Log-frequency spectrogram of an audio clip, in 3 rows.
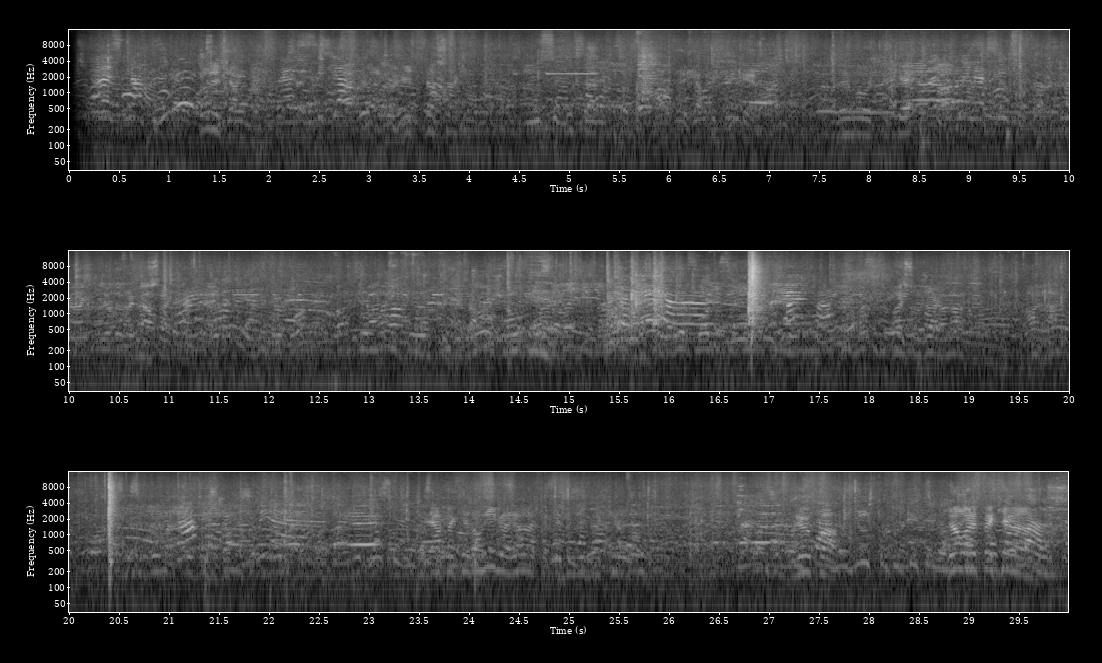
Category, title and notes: Soundscapes > Urban
250501 104438 FR Downtown market
Downtown market. (take 2) Here we are in an outdoor market located in Nanterre downtown (suburbs of Paris, France). One can hear the atmosphere of the market, with vendors promoting and selling their products (they’re mostly talking in French, but also in their own languages as some of them are from North-African countries), while customers are chatting and buying. In the background, usual noise from market, and almost no noise from the surrounding streets, as the recording has been made during Labour Day. Recorded in May 2025 with a Zoom H5studio (built-in XY microphones). Fade in/out applied in Audacity.
ambience, atmosphere, busy, buyers, buying, chatting, city, crowd, customers, downtown, field-recording, France, French, general-noise, lively, market, Nanterre, outdoor, people, sellers, selling, shouting, soundscape, suburban, talking, town, ubbub, vendors, voices, walla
